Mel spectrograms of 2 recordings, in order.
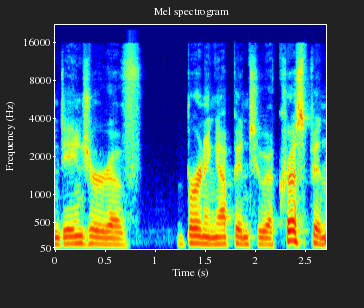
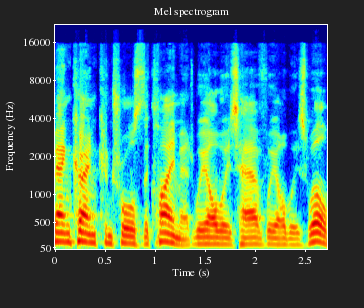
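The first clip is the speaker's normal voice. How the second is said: ordinary delivery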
